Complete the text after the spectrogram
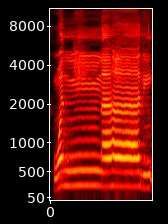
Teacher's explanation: रॉ के नीचे ज़ेर है, इसको बारीक पढ़ेंगे। रॉ के नीचे ज़ेर हो तो बारीक पढ़ते हैं, ज़बर या पेश हो तो मोटा पढ़ते हैं।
